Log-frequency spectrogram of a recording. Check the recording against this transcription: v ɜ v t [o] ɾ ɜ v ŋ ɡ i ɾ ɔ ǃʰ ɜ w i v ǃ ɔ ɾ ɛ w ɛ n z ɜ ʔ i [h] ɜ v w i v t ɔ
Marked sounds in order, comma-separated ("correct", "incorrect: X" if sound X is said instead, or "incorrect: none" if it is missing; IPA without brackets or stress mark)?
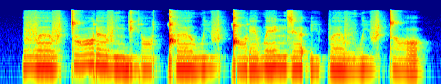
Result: incorrect: ɔ, incorrect: p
